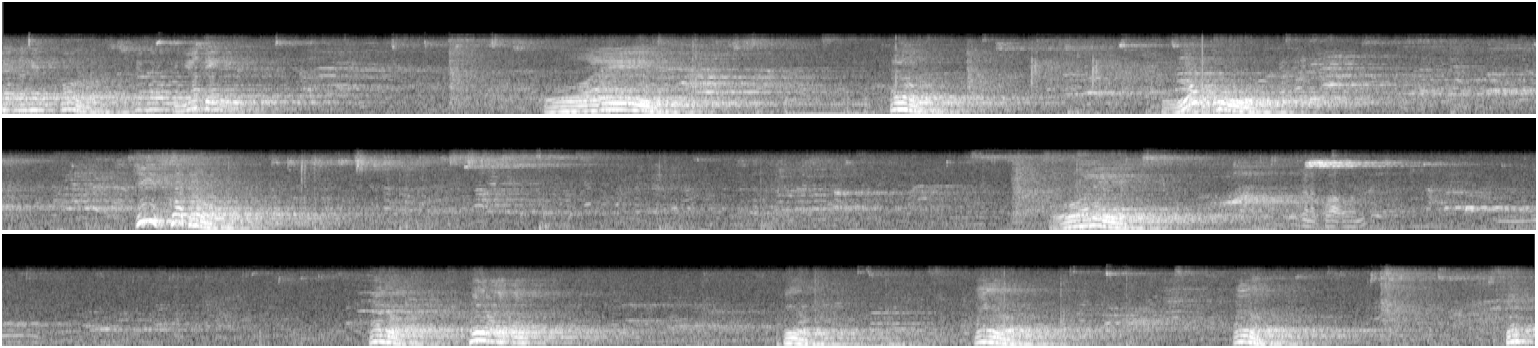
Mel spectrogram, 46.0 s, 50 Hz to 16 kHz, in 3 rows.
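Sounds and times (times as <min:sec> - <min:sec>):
spectators chattering in hall: 0:00.0 - 0:46.0.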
